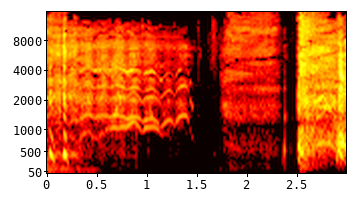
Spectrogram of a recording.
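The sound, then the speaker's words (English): Coughing: a strained, wavering vocal sound, then a few harsh, noisy bursts of coughing that end loudest. “I'm going to cough again.”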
